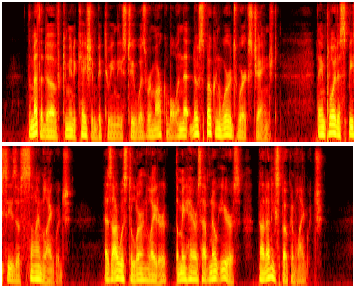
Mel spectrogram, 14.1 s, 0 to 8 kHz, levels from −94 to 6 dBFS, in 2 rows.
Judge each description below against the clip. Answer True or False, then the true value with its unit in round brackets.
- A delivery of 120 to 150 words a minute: False (160 wpm)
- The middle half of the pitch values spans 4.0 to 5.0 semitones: True (4.4 semitones)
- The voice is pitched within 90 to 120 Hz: True (95 Hz)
